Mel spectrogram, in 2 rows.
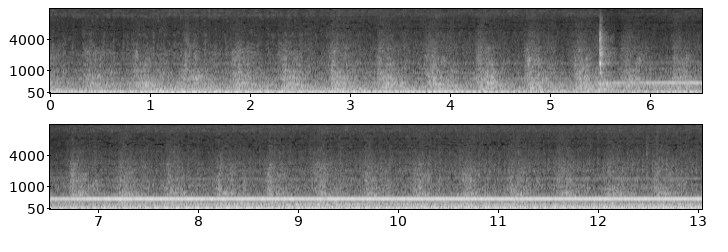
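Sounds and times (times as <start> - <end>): spin cycle whine: 0.0 - 13.0
washing machine motor hum: 0.0 - 13.0
washing machine click: 5.4 - 5.8.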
